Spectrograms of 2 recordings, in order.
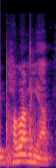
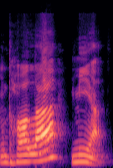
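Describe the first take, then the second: First: Said in the usual way. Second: ধলা Mia drawn out slowly, word by word; ধলা Mia at half speed; slow repeat. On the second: Shown as a demonstration. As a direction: stretch out ধলা and Mia for the class.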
